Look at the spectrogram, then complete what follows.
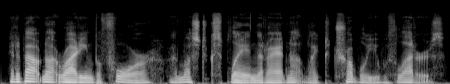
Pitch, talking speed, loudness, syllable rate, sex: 95 Hz, 225 wpm, -18 LUFS, 6.1 syllables/s, male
